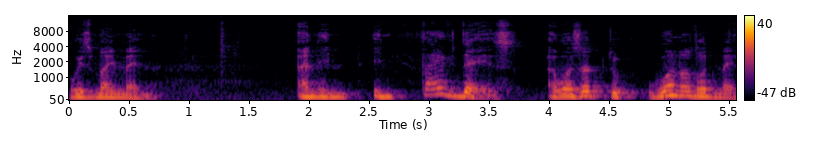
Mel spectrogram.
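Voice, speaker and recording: Somewhat breathy and dark, mellow in tone, the voice moves at a very slow pace with lively intonation and long, frequent pauses. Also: man, fairly high pitch for a man. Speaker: war veteran. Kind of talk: interview testimony. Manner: halting.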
